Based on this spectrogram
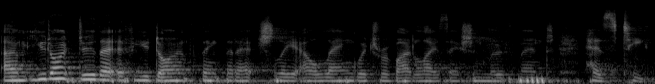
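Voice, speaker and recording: A woman's voice: low voice, steady tone, normal speed, a little mellow, long reverb tail, a little hiss or hum. A woman speaking passionately in a panel debate, conversational, with fillers.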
